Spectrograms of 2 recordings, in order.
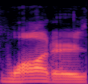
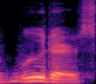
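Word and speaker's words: Wouters: Yeah, and someone like Chase Waters is someone who I think is going to survive the first round. First of all, I'm surprised it's pronounced Waters. I thought it was Wooters for the longest time, and then I was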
